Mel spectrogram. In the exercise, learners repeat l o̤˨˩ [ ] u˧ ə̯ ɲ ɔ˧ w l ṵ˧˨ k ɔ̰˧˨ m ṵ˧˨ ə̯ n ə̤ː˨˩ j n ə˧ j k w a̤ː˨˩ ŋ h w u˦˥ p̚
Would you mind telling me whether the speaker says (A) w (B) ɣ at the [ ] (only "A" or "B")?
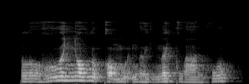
B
